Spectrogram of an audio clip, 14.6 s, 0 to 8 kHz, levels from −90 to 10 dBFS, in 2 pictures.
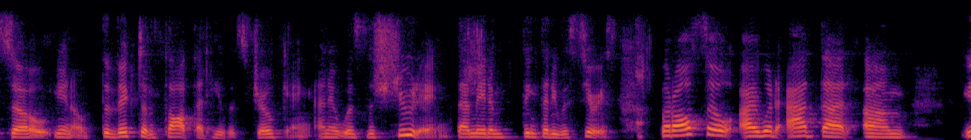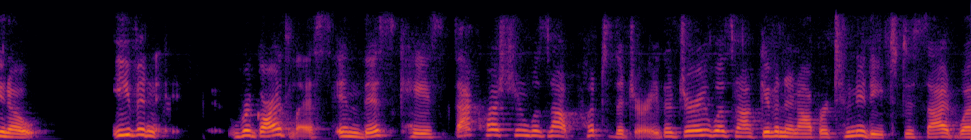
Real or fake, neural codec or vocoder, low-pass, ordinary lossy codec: real; none; 7.2 kHz; AAC, 48 kbps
